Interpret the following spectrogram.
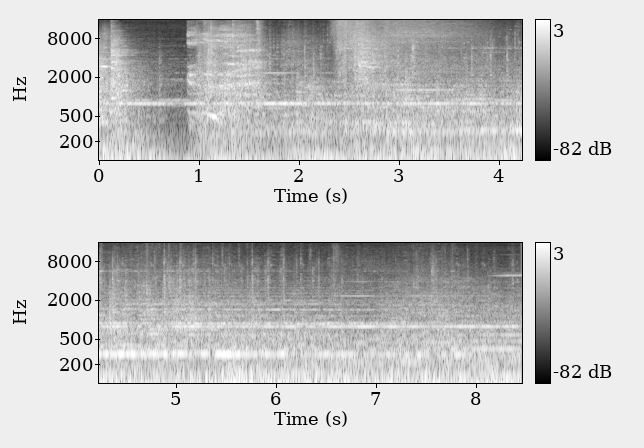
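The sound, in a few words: old Enigma lock mechanism opening, Marvel's Midnight Suns video game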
